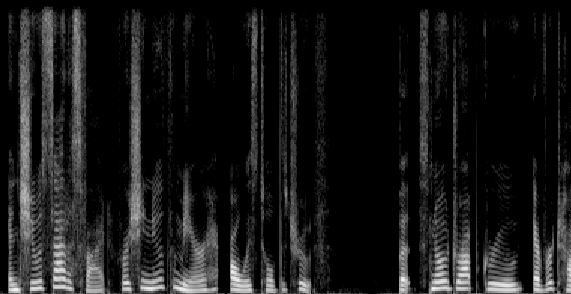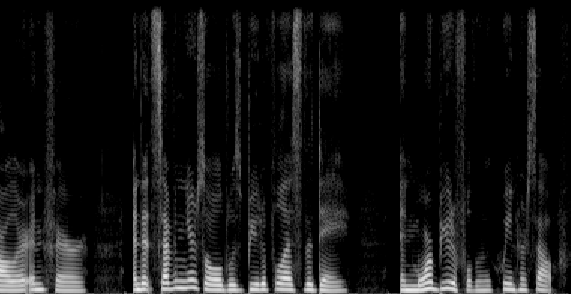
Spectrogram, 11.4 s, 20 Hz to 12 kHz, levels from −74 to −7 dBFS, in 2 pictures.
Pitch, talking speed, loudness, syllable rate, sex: 225 Hz, 195 wpm, -20 LUFS, 5.5 syllables/s, female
